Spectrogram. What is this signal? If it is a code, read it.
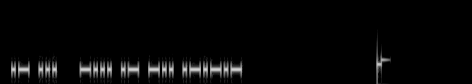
Morse code, heard as a keyed tone, about 34 wpm, 700 Hz. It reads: AS BAD.
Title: Sentences from Top 1000 Words - Review Part 6 - 35wpm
